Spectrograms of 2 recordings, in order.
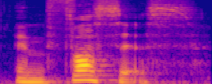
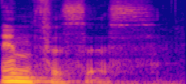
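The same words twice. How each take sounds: First: The stress falls on a later syllable. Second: The stress falls on the first syllable. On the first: The speaker calls it wrong. "Still not right" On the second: The speaker calls it right. "The first syllable is stressed"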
